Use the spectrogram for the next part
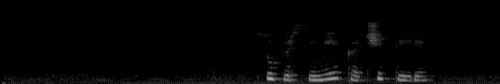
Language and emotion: Russian, neutral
